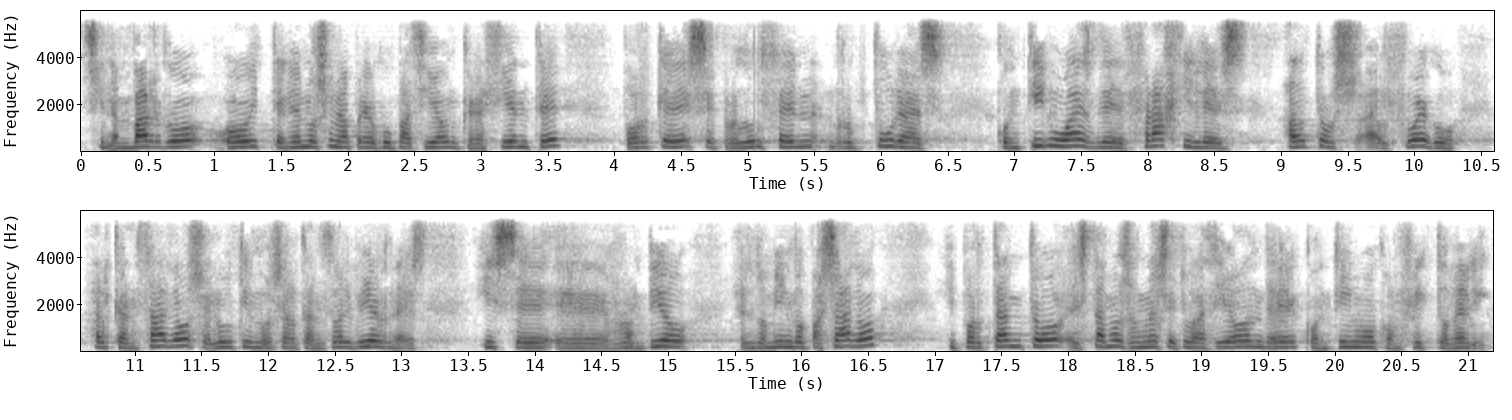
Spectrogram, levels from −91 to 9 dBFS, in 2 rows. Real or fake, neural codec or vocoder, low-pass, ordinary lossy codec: fake; codec, 16 kHz in and 24 kHz out, 1.1 kbps, FireRedTTS-2 codec; 5.4 kHz; none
